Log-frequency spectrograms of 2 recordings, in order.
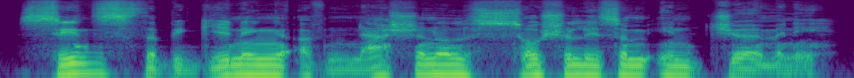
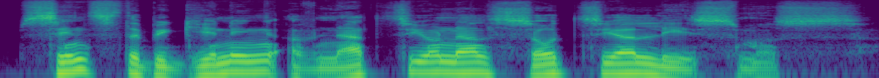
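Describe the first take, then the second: First: Said in the usual way. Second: Put-on slow, German accent seeping in on "Nationalsozialismus". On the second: A narrator's reading. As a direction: let the German accent show through on "Nationalsozialismus". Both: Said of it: "letting his German accent seep through".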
